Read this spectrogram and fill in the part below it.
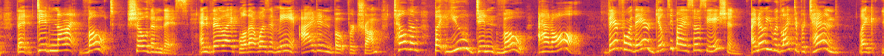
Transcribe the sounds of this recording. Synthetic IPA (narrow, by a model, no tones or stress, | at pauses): ðɨt̚d̥ɪdⁿnət̚voʊt | ʃoʊðɨ̃mðɪ̰sʔɨ̃nɨfðə˞laɪkwɛlˠðət̚wʌzɨ̃nmiʔa̰ɪdɪdⁿn̩tvoʊtfə˞tʰɹ̥ʌ̰̃mp̚tʰɛlˠðə̃mb̥ʌt͡ʃɨdɪdⁿn̩tvoʊɾɨɾɔlˠ | ðɛɹfɔɹðeɪə˞ɡɪlˠtibaɪɨsoʊsieɪʃɨ̃nʔaɪnoʊjɨwɨdˡlaɪk̚tɨpɹ̥ɨtʰɛ̃nd | lʔaɪk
